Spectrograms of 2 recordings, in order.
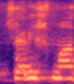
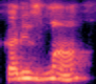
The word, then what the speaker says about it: charisma: Yeah, see, some people call it charishma, some people call it charisma.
